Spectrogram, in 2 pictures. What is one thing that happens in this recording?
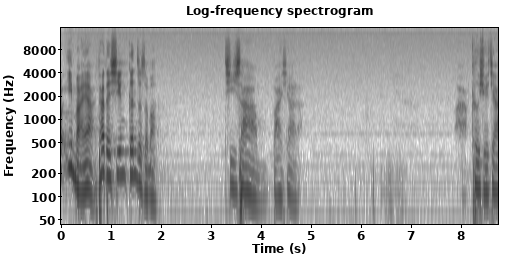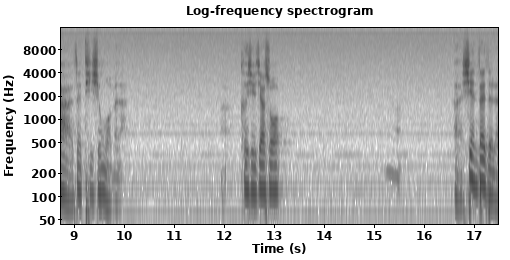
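A middle-aged man speaks animatedly into a microphone, in short bursts with pauses.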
